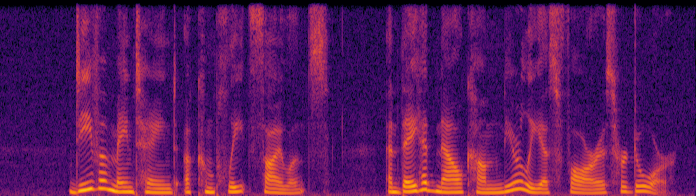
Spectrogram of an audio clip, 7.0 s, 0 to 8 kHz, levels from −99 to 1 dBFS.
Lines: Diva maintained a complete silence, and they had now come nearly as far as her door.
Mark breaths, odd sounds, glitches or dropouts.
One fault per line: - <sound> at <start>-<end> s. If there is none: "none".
none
